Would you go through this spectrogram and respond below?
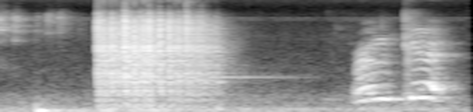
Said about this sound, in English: This is good because I'll be able to stop rolling dice in a second.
